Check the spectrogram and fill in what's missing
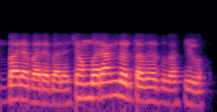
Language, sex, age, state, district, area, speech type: Goan Konkani, male, 18-30, Goa, Canacona, rural, conversation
